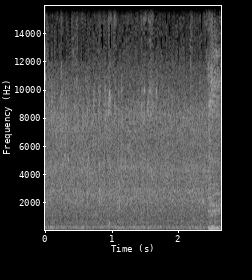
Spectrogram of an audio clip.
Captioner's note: water running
